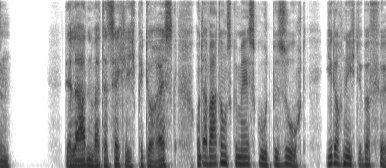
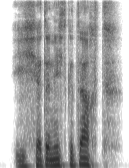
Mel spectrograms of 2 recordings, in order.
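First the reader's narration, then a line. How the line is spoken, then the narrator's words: Hesitant. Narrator (German): fuhr zögernd fort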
